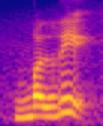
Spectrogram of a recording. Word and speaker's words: mali: For example mali. The eye has the accent.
